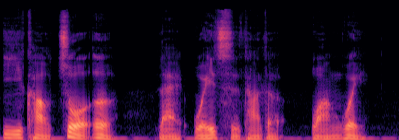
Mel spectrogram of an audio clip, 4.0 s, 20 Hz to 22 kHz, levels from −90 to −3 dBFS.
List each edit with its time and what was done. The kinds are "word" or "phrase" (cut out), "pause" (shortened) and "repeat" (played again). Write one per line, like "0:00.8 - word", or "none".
none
